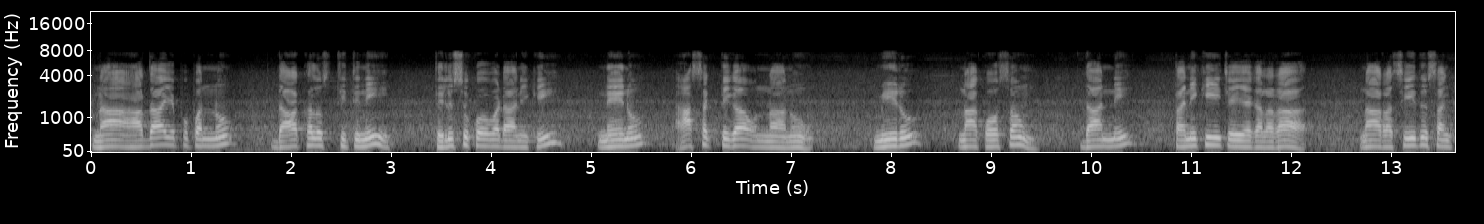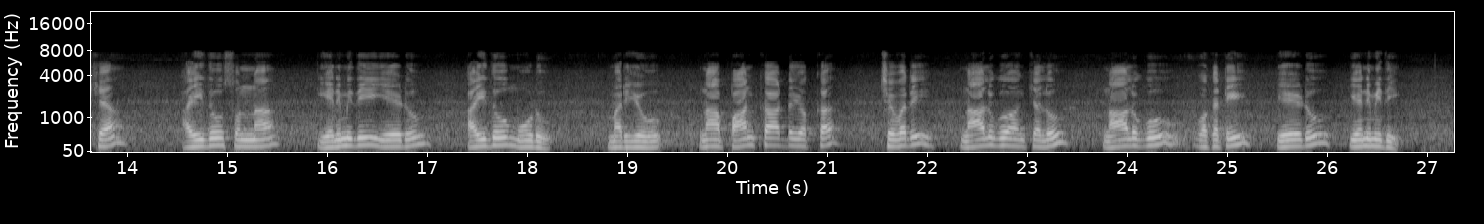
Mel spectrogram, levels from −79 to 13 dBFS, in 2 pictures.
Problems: constant background noise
